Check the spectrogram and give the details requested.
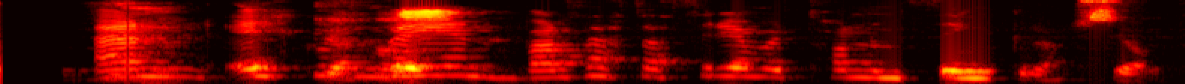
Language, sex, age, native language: Icelandic, male, 13, Icelandic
